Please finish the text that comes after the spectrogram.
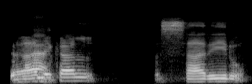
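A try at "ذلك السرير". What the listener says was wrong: জালিকাস, এখানে সিন থাকলে আলিফ লাম সাইন হবে। জালিকাস, জালিকাস সারিরু, জালিকাস সারিরু।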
